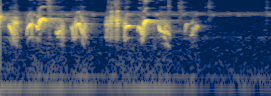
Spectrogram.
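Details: Caged streak-eared bulbul acting as a lure for wild birds: two quick bursts of bubbly, warbling chirps, each about half a second long with a short gap between, then silence apart from a faint high tone.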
